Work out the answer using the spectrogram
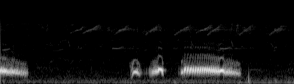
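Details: Spotted dove kept as a decoy for luring wild doves, giving a low cooing phrase: one clipped coo, a pause, two short coos, then a long drawn-out coo, with faint high chirps of other birds behind.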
